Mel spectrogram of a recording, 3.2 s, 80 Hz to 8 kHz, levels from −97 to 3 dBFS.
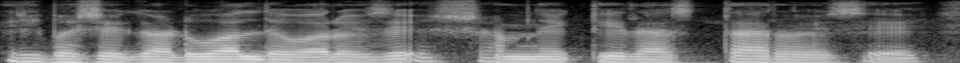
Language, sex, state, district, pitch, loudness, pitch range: Bengali, male, Assam, Hailakandi, 125 Hz, -16 LUFS, 120-135 Hz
